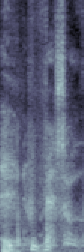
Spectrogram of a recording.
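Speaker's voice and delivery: whispered with evil intent. Recapping a manga scene, voicing Kurama speaking to Kushina: Kurama voice. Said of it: "I don't know if I can do the voice".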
